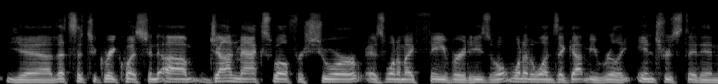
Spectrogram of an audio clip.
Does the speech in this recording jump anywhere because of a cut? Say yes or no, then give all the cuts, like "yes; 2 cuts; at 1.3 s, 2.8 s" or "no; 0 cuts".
no; 0 cuts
